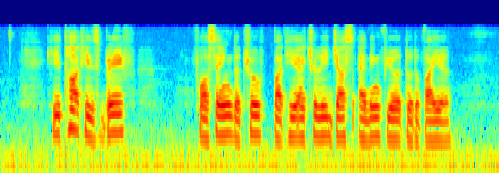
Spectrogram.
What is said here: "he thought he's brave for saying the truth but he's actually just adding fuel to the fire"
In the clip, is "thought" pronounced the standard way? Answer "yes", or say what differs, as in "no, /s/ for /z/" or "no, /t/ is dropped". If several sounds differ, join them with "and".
no, /t/ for /θ/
